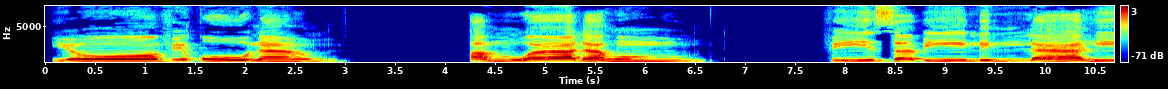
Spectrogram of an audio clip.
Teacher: اللہ عز و جل کے نام کو باریک پڑھیں گے کیونکہ پہلے والے حرف کے نیچے زیر ہے · نون ساکن ہے، نون ساکن کے بعد فا ہے حروف اخفا میں سے تو یہاں پہ اخفا والا غنہ کریں گے. آگے قاف کو پر پڑیں گے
